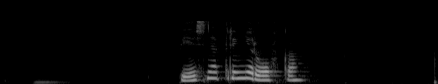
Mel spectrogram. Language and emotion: Russian, neutral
